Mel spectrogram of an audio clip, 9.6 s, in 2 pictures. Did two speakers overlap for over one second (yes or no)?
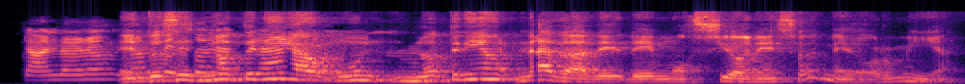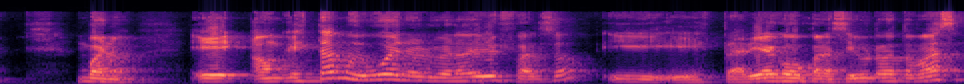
yes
